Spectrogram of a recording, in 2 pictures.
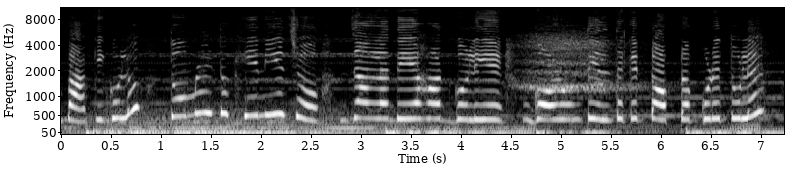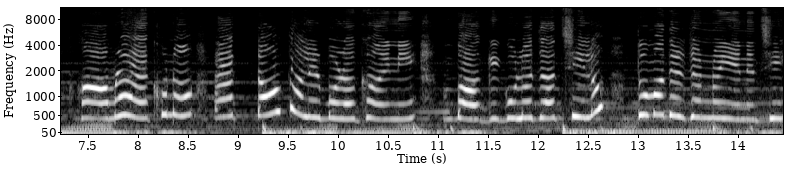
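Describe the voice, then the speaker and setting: A woman's voice: very high voice, fairly even intonation, measured pace, loud music behind the voice, pitched above the performer's own voice. A woman voicing an earnest, pleading village child protective of a sibling in a cartoon story.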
